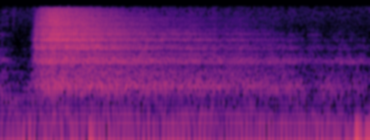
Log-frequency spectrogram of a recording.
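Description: A single long, deep breath drawn in through the nose during a guided breathing exercise, steady with a hissing, slightly snorting airflow that lasts several seconds without any talking.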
